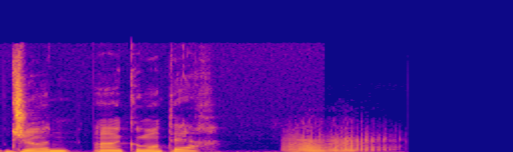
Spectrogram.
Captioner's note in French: bruit de pet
